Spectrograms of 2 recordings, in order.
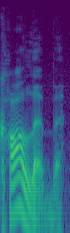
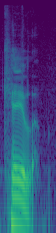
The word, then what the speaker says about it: Caleb: Well, number 13:6, as well as some other places, it was Caleb, and according to the Hebrew dictionary, it should be pronounced Caleb, but we pronounce it Caleb.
